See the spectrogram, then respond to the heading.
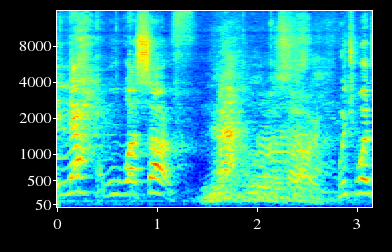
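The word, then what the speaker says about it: نحو: N-A, this is an A in Brooklynese. N-H-W-U. Nahu. Nahwu.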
